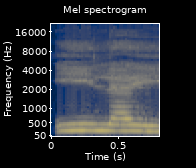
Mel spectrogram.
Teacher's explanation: Kaf sifat hurufnya hamas, kena ada angin sedikit sahaja.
